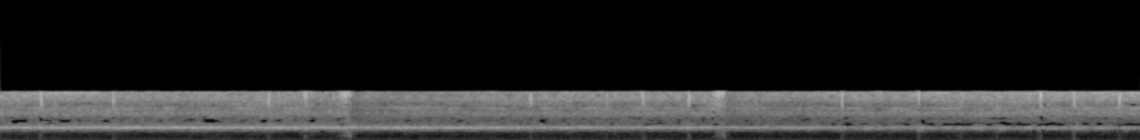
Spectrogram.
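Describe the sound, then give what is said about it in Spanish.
A nighttime chorus of grasshoppers, a steady, dense, high-pitched buzzing trill that runs unbroken and faint throughout. “Un murciélago de labio verrugoso viene a acallar el coro de los saltamontes.”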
